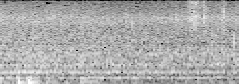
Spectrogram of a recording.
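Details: Honey bees on their August orientation flight, many young bees around the hive: a steady buzzing swarm hum, a brief low bump at the start and a hissing close pass near the end.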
